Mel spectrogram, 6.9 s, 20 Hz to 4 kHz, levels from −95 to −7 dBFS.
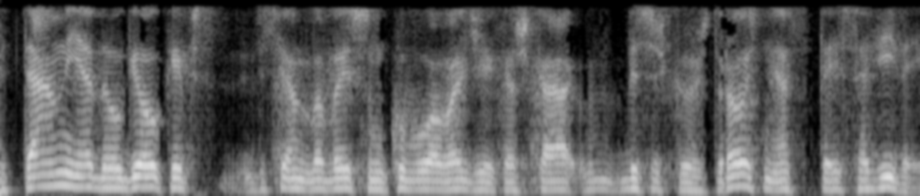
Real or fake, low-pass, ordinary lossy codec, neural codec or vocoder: real; 3.6 kHz; AAC, 16 kbps; none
